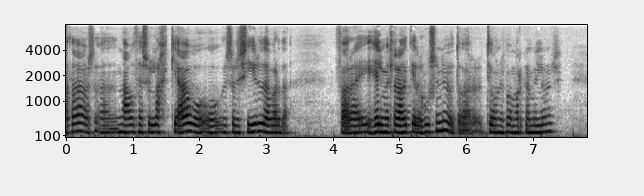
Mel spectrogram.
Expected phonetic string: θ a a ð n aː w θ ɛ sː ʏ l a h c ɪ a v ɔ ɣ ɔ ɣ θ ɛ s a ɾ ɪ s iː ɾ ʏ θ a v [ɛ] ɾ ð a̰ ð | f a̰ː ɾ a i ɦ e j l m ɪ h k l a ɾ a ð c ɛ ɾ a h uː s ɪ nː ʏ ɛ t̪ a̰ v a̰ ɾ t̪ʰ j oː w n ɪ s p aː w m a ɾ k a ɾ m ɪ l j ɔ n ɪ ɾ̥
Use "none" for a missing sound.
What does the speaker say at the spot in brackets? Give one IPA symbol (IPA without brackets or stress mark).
a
